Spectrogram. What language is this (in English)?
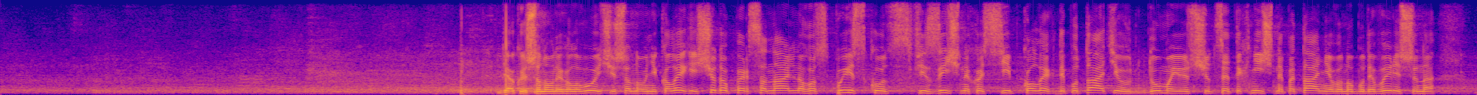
Ukrainian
